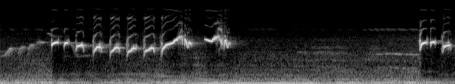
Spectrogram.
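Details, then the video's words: Ngeplong-style song of a caged orange-headed thrush: a quick series of about a dozen clear, high, wavering whistled notes climbing slightly in pitch, then a short pause and a new phrase starting, with low hum beneath. "Anis Merah Ngeplong Gacor"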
